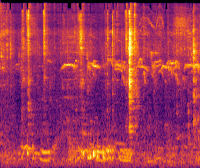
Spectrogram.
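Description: Low, throaty pigeon coos repeat over a soft background murmur, with a brief high chirp near the end.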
